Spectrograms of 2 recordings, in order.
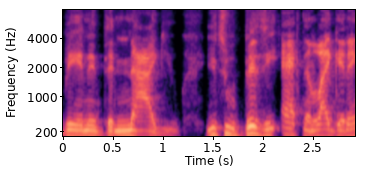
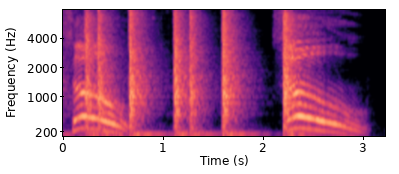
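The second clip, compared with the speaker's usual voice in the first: auctioneer calling sold; 14 semitones higher, 4 dB louder than usual. Pretend. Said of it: "I said".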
